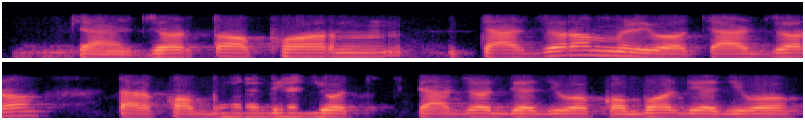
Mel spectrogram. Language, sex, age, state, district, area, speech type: Odia, male, 18-30, Odisha, Kendujhar, urban, conversation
